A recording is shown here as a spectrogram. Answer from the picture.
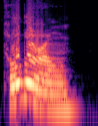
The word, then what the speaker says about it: Toblerone: Toblerone? Is that how you pronounce it? – Yes.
